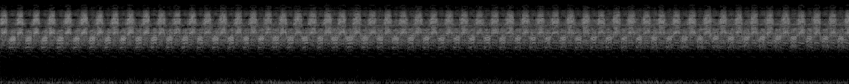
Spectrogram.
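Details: Loud shrill pulsed buzzing from a bear cicada in Okinawa, noted as calling frequently, with even, rapidly repeated throbs holding steady for the full length.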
